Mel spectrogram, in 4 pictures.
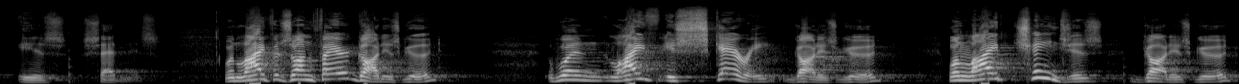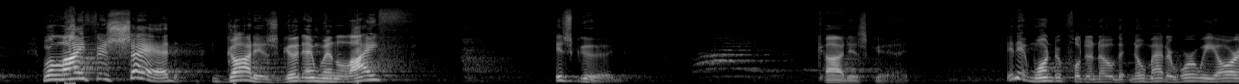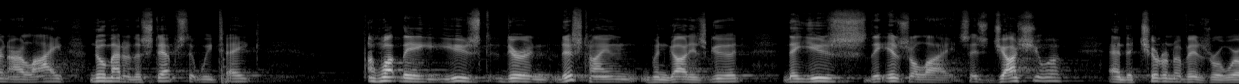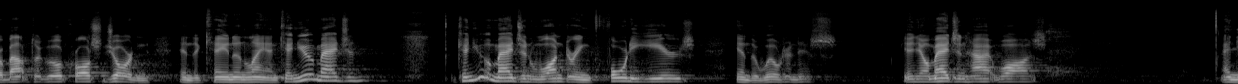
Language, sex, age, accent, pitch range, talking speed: English, male, 60-79, American, 120-170 Hz, 130 wpm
